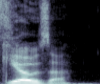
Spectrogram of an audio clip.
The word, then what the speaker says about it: gyoza: Gyoza.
